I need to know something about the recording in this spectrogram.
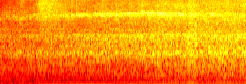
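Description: A heavy road vehicle's engine running steadily: a low rumble with a high whine that comes in about half a second in.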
